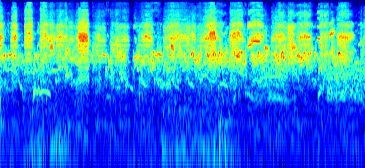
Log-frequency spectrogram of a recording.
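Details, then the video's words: Happy budgerigars chattering together in a colony, rapid bright chirps and harsh squawky notes piled densely over one another without pause. "Happy Budgies Sounds | Budgies Chirping Sounds | happy Budgie sounds for lonely Budgie birds"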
